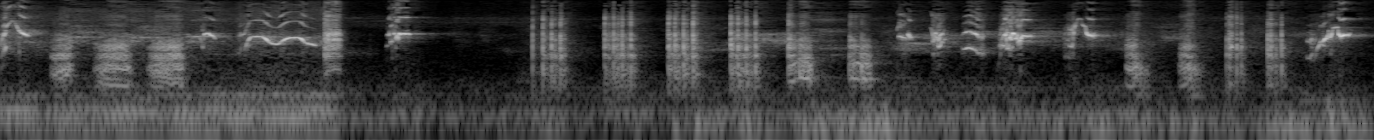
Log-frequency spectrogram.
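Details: Javan myna chattering as a master for training other birds: wavy whistled phrases and rasps at first, then a long run of sharp harsh clicks with scattered high whistles.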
